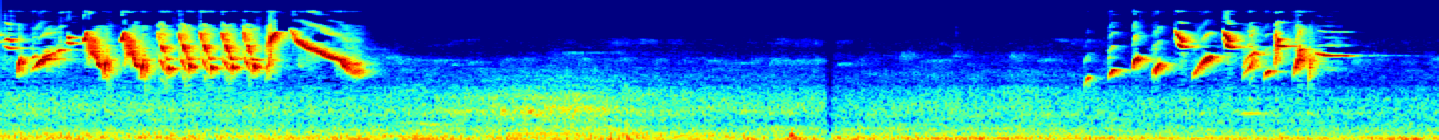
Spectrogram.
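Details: European goldfinch sings an evenly repeated, rapid series of chirping notes, then falls silent for several seconds before a second burst of jumbled, liquid twittering.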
